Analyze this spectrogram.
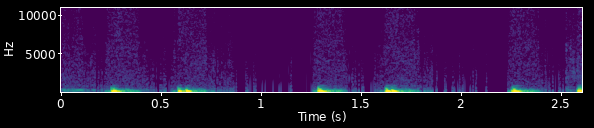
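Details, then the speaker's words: Regular, low, muffled heartbeat in paired lub-dub thumps at about 60 a minute, presented as the heartbeat of the speaker's great-nephew. "Hear the sound of his heart. (Heart beating sound) That’s the sound of life calling for help."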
